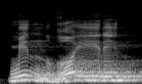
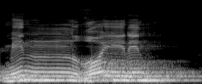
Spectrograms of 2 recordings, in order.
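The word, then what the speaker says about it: مِنْ غَيْرِ: ini huruf-huruf izhar Sebenarnya Pak ya Min ghairin tidak boleh Min girin ya Man amana tidak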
